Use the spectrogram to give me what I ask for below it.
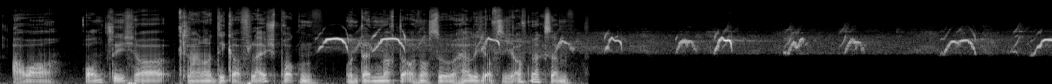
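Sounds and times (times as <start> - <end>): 
speech: 0.2 - 5.9
cockatiel calling: 3.1 - 6.2, 6.8 - 8.6, 9.4 - 10.5.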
